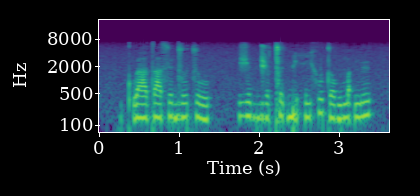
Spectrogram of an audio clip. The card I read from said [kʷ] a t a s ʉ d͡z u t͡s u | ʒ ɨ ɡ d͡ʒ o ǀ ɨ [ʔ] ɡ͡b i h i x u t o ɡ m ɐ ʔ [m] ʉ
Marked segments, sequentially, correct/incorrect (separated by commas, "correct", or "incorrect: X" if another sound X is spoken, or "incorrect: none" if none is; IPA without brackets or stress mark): incorrect: kʷʼ, correct, correct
